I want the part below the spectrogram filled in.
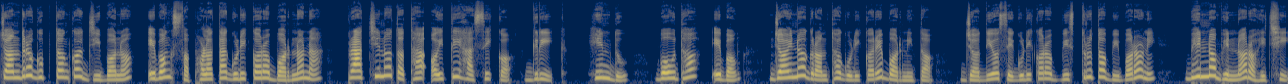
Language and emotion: Odia, neutral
